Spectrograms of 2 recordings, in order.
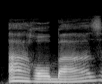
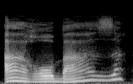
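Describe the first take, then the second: First: "arrobase" at normal pace, a-ro-baz; French arrobase. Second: "arrobase" slow, a-ro-baz; drawn-out "arrobase", French r. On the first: Teacher repeating the at sign name. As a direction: say "arrobase" again. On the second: Teacher naming the at sign in French. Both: Shown as a demonstration. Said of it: "we called it".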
